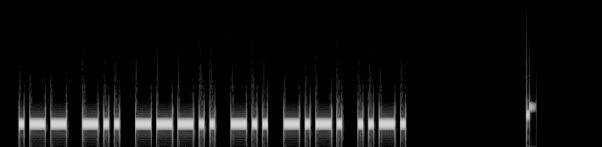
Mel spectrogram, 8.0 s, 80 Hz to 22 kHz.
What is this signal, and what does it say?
Morse code, heard as a keyed tone, about 17 wpm, 700 Hz. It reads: WD8DCF
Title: USA Callsign DE Callsign - 6 Characters - 17wpm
